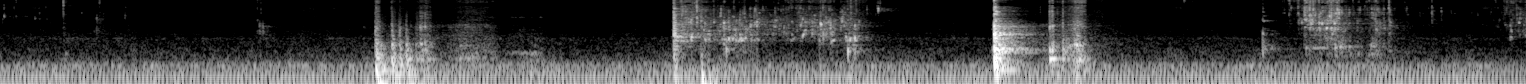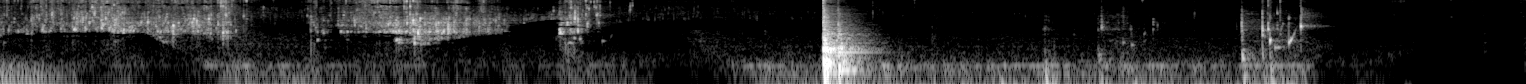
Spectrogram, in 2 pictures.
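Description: Liquid being poured from a jug into metal cans and a stainless steel mixing bowl, splashing and trickling, with a few sharp knocks along the way. The loudest knock comes in the second half, and the sound stops abruptly about a second before the end.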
